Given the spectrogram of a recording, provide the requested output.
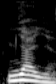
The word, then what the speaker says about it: Miaille: ça sera La Traversée de Florence Miaille, c'est comme ça qu'on prononce ? – Oui.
